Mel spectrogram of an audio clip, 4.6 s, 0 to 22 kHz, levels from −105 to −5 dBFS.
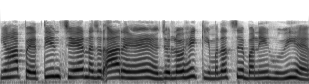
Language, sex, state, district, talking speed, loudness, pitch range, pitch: Hindi, female, Jharkhand, Garhwa, 205 wpm, -13 LUFS, 285-335 Hz, 315 Hz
